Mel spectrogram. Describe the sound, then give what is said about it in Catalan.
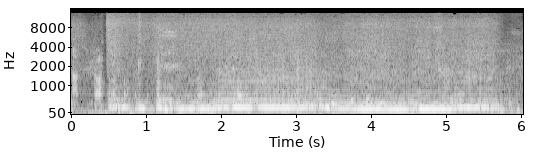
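Engine of a gas-fuelled car changing gears, a loud continuous droning hum whose pitch shifts and dips a few times as the gears change. “Clar, perquè va canviant marxes. Esto es un coche con gas, este.”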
